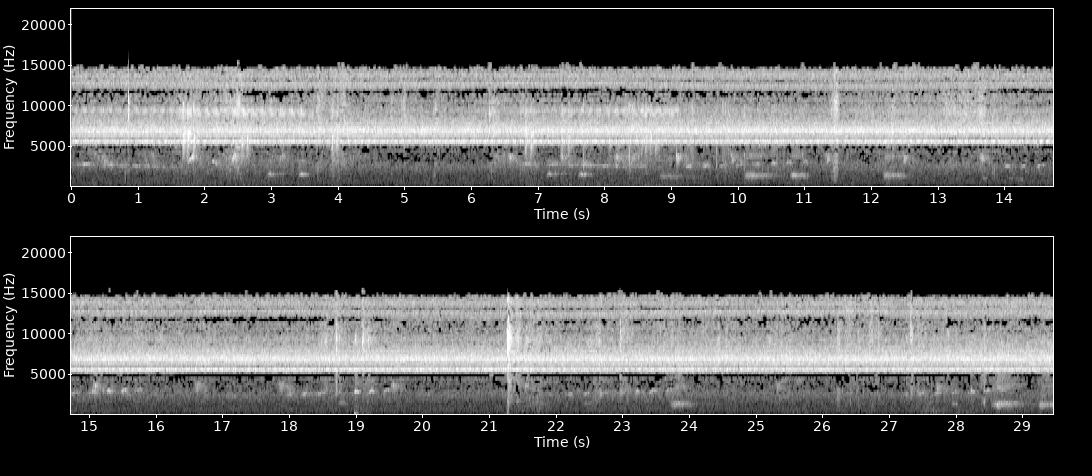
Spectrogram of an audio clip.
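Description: Steady, high-pitched drone of an insect chorus, with a few short faint chirps now and then.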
